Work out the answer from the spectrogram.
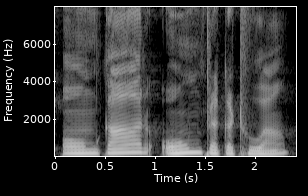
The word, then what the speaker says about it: ओम: हुआ है संगत जी ओम शब्द के उच्चारण में अ शब्द पहले आता है फिर उ शब्द आता है फिर म और फिर उसका हम नाद करते हैं विस्तार करते हैं तो अ शब्द को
